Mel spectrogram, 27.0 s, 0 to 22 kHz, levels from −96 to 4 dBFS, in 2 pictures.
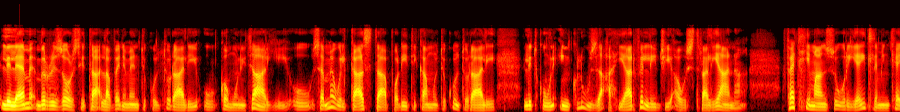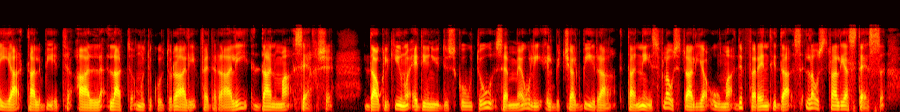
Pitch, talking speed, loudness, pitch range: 105 Hz, 120 wpm, -26 LUFS, 95-115 Hz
